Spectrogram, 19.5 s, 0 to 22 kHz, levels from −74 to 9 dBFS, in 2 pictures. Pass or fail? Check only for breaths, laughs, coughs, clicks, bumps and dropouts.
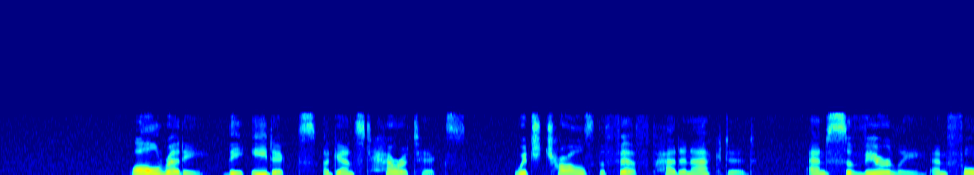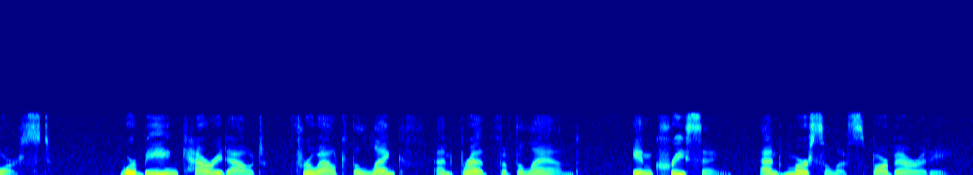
pass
